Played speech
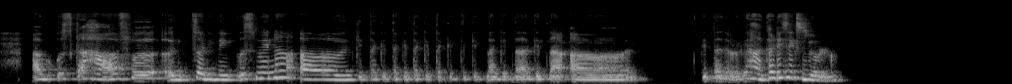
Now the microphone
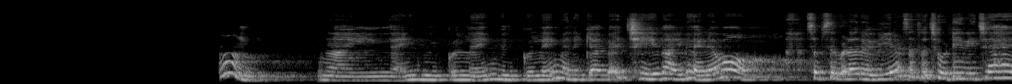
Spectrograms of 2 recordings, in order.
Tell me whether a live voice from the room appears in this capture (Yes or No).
Yes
